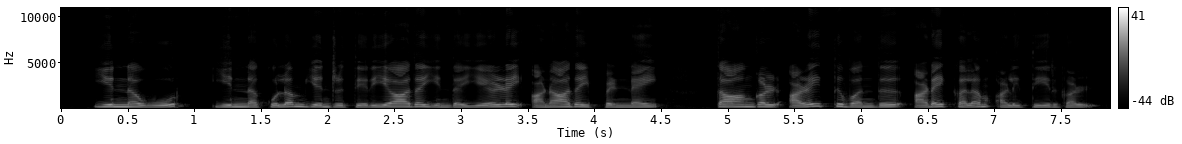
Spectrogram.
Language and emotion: Tamil, neutral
